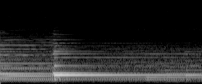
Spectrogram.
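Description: Solo piano playing slow chords, one struck at the start and another about half a second in, each left ringing and slowly fading.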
